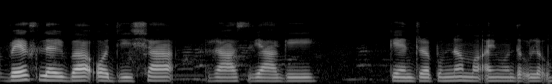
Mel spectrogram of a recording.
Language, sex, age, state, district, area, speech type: Manipuri, female, 30-45, Manipur, Kangpokpi, urban, read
